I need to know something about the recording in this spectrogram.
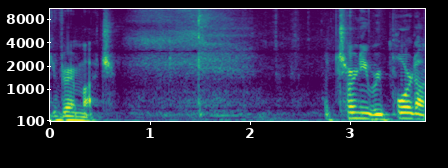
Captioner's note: inhales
